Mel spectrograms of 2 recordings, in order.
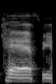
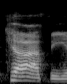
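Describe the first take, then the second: First: It is said in a New York accent. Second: It is said in a southern US accent. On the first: "New York says caffee" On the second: "we say coffee"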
